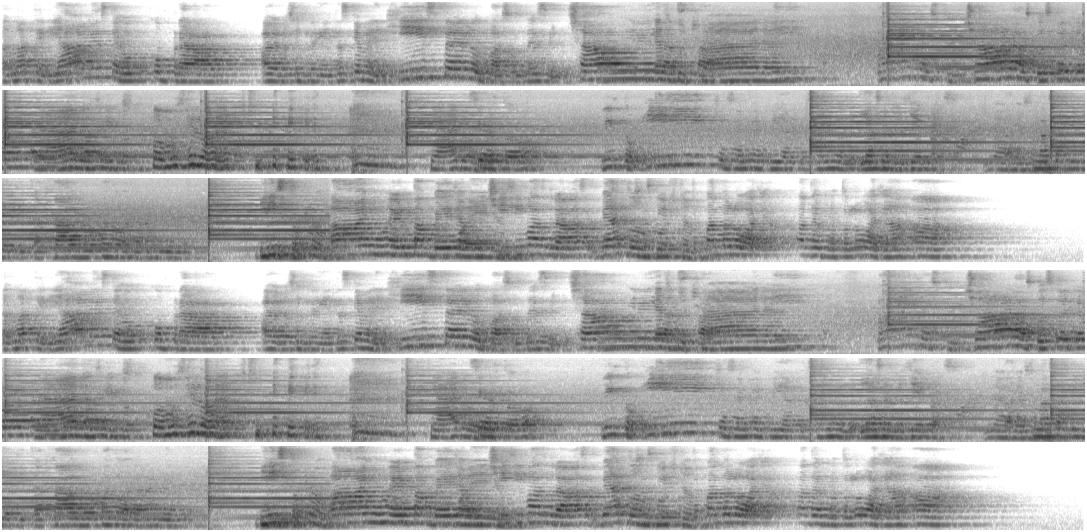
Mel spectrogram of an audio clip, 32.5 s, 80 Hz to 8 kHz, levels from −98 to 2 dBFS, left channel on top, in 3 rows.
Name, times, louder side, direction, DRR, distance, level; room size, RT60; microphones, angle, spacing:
voice 1, 0.0-2.2 2.6-7.1 7.7-8.0 8.7-12.1 15.6-16.1 16.8-20.2 20.8-31.0, equal, 80° left, -1 dB, 3.7 m, -30 dB
voice 2, 5.9-7.9 11.1-14.8 15.1-15.7 20.6-21.3 24.2-25.0 26.0-26.8 27.9-28.6, left 1 dB, 20° left, 2 dB, 1.6 m, -31 dB
sound 1, 7.0-25.0, left 7 dB, 45° left, 0.4 m, -29 dB
16.5 x 11.5 x 4.1 m, 1.3 s
head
